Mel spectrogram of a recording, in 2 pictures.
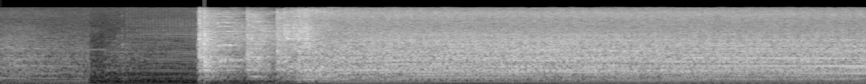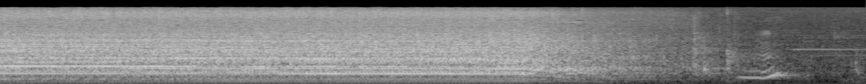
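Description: A car engine starts and runs with a steady hum.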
